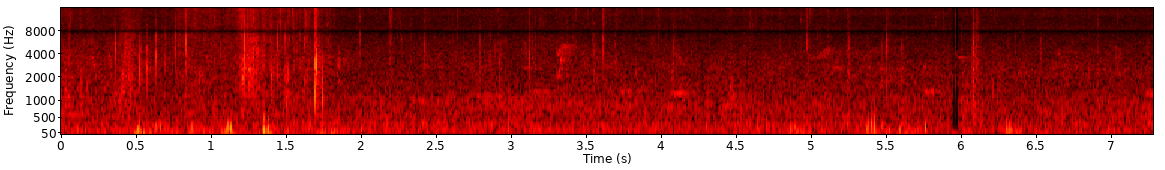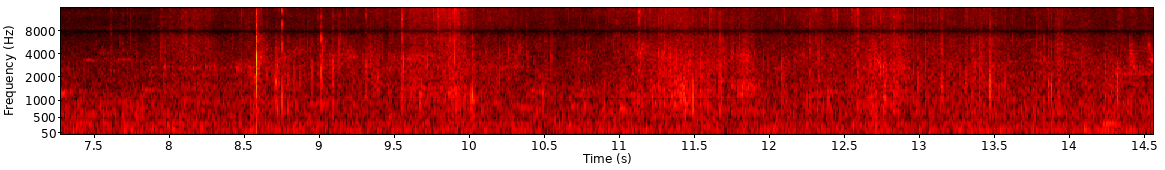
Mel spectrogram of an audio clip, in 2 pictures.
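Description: Faint, scattered crackles and ticks from a wood fire burning under a foil-wrapped grill lid, with thin lavash dough baking on the hot foil.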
